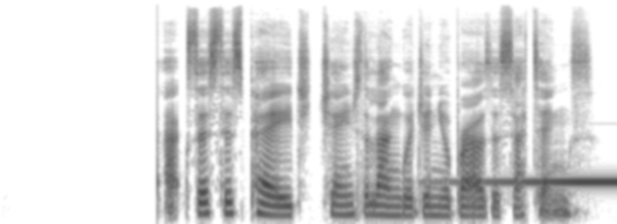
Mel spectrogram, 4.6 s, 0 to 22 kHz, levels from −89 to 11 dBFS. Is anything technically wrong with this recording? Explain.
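Yes, two faults. Clipped start after a pause at 1.1 to 1.17 s: after 1.1 s of silence the output device wakes late, swallowing about 69 ms, so "access this page change" begins abruptly. Loudspeaker feedback squeal from 3.12 s to the end, after "this page change the": the microphone re-captures the loudspeaker, and a 755 Hz tone swells over about a second to roughly 5 dB above the speech.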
